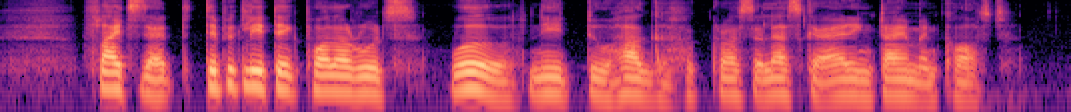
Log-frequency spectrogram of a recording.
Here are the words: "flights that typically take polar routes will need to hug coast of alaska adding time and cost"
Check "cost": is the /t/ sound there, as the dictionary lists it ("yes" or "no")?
yes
